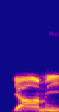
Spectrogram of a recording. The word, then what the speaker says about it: Jami: I remember doing the MWOD, one of the videos with him, and Jamie Takanen, how do you say his name? Yami, Yami. Yeah, sorry, Yami.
